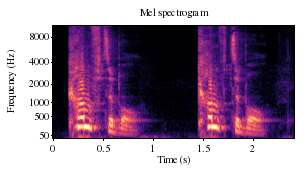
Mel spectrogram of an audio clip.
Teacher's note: The middle O is gone.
